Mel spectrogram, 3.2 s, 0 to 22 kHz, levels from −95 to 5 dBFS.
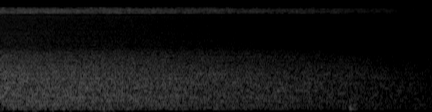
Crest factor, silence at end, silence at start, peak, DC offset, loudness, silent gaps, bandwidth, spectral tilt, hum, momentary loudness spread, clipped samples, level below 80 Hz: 16 dB; 0 s; 0 s; -46 dBFS; under 0.1%; -61 LUFS; none; 16 kHz; -2.5 dB/octave; none; 11 LU; under 0.1%; under -90 dBFS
